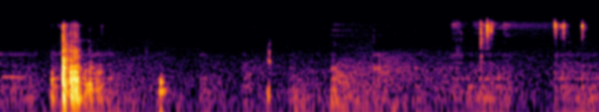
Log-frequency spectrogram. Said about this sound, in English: Which dice are we in here? Would you just like roll nicely, please?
